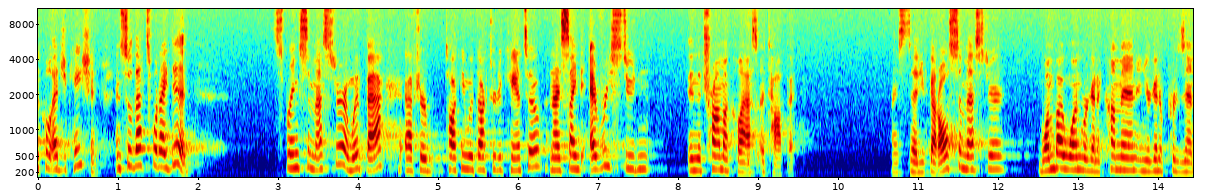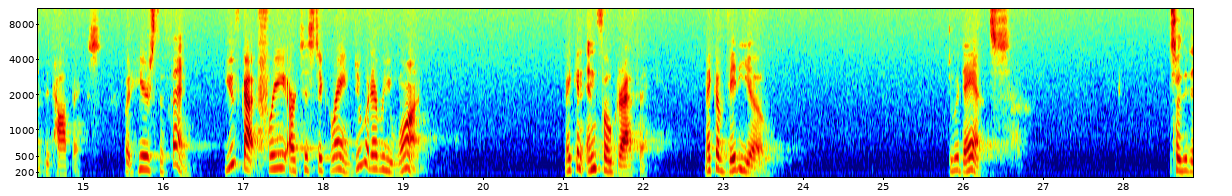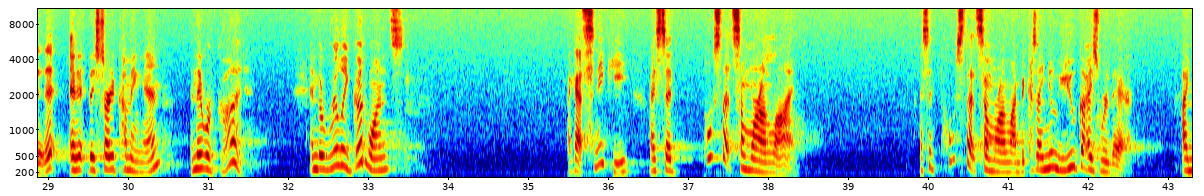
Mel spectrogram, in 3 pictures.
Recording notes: This is a recording of a talk. At FlightBridgeEd's #FAST19 symposium.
